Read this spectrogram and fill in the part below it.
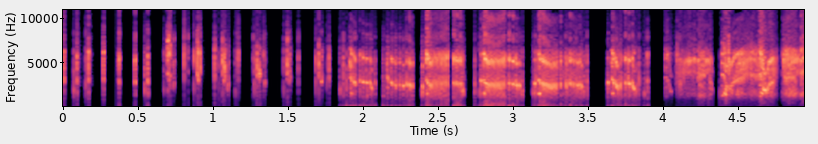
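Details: Swiftlet calling at dusk as a lure near nesting sites: quick, separate high ticking chirps that swell into a continuous, harsh, buzzy twittering chatter.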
